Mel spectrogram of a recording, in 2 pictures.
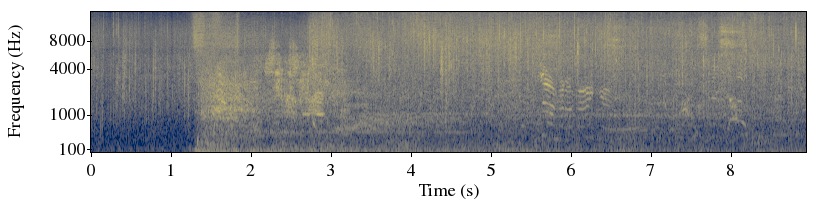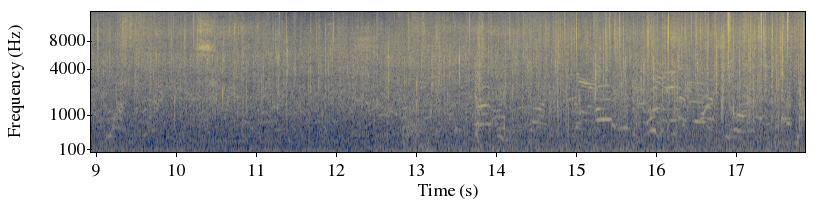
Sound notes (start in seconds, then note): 1.3 loud burst of noise; 3.3 sound of screaming, yelling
